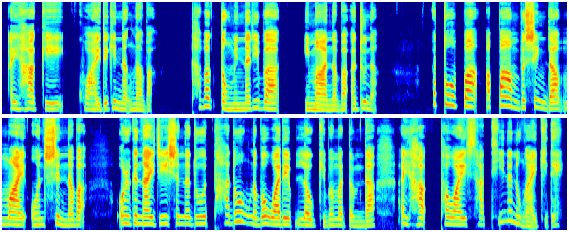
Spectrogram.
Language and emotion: Manipuri, sad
